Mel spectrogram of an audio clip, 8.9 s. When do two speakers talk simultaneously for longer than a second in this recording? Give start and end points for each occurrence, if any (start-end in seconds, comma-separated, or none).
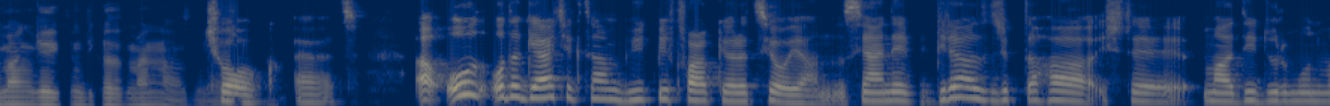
none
